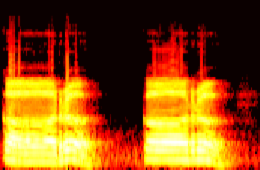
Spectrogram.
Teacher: ਜਦੋਂ ਆਪਾਂ ਸੁਰ ਵੇਖਦੇ ਹਾਂ ਤਾਂ ਘੱਗਾ ਕੱਕੇ ਵਿੱਚ ਬਦਲ ਜਾਂਦਾ ਆ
